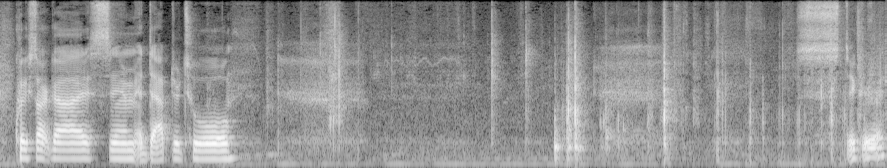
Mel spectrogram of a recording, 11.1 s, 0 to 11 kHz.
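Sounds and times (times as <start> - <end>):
paper rustling: 8.2 - 11.0.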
